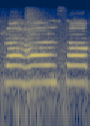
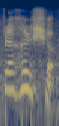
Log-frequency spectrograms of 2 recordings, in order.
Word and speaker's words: প্রহর্ষা: সন্তুষ্ট প্রাণাতিনাধার ওয়াগা ওয়াগে প্রাহসা পুলক মাতারুহা ঠিক আছে উচ্চারণ ঠিক আছে একটু ভুল হয়েছে সেটা হচ্ছে প্রাহর্ষা প্রাহর্ষা বলেছ দন্তসর মত উচ্চারণ করেছ কিন্তু হবে মূর্ধন্য স্বর উচ্চারণ প্রহর্ষা বাকিটা ঠিক আছে প্র্যাকটিস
